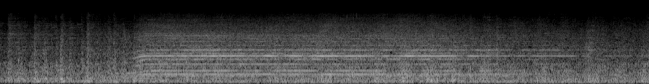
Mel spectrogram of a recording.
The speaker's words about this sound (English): Here's Bill's recording of a steam locomotive in West Virginia.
